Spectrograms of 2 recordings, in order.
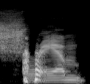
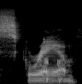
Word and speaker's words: Shram: It's Shram, but the way it's spelled, everyone thought it was Scram.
